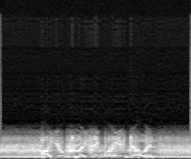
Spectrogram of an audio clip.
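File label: English player killed ally mood med; War Thunder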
